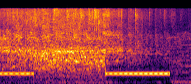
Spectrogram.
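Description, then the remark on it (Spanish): A telephone dial tone sounds while a call is being placed to a man, two long, steady mid-pitched beeps separated by a pause of over a second, over a constant bed of loud, hissy background noise. “Con esos datos le voy a marcar a él eh, para averiguar si te regaló el anillo de la ex o si te compro uno nuevo.”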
